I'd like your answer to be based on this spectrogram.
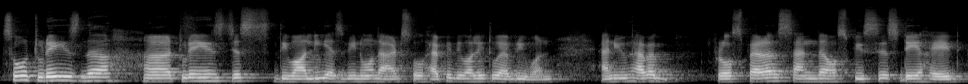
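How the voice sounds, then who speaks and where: A young man teaching pronunciation in a casual video lesson, repeating words slowly and often restarting his sentences. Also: mid-range voice, little pitch movement, darkish tone. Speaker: English tutor.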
